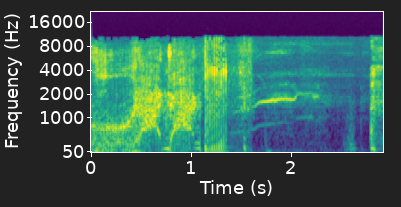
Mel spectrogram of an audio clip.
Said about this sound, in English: What was the, there's a fart at the end? I don't know where the fart came from, but I love it.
